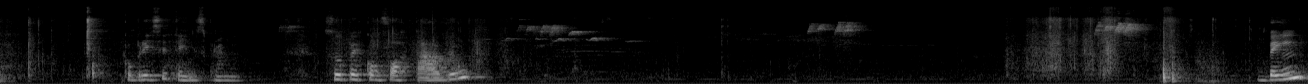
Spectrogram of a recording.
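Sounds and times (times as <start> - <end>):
bird chirping: 2.7 - 3.4, 4.7 - 9.8, 10.8 - 11.6.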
